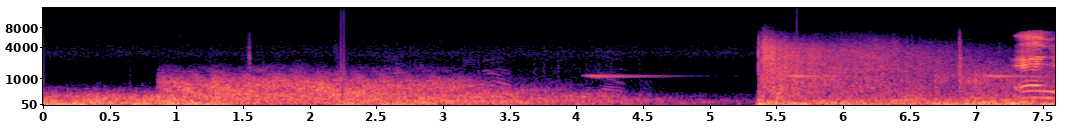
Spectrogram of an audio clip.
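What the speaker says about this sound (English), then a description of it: "And your flak takes down my missiles" Flak fire bringing down missiles in a naval combat video game: a dense, continuous rumble of booms and bursts, dipping briefly before a sharp loud burst resumes, with small pops and whistling tones scattered over it.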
